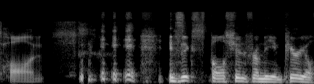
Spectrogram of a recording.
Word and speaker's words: Han: It's pronounced Han. Yeah. Following his expulsion. Hey, Lando calls him Han. It's Han.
